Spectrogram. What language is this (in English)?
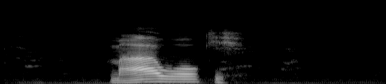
Fang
